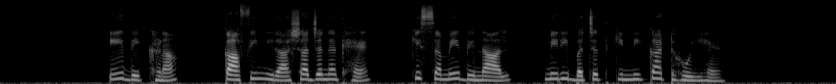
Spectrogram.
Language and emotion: Punjabi, sad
